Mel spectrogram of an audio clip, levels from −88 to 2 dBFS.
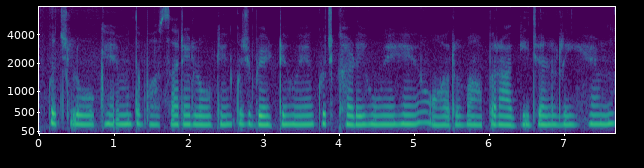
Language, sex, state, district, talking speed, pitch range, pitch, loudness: Hindi, female, Jharkhand, Jamtara, 180 wpm, 205-220 Hz, 210 Hz, -35 LUFS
